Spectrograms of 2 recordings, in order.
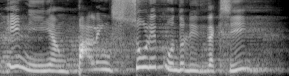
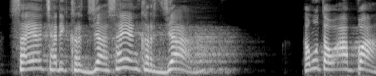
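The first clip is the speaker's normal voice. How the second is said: higher, scornful put-down of a spouse; imitating a husband who belittles his wife; boastful husband; 6 semitones higher than usual. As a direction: lord it over your wife, mock-arrogant. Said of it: "bapak-bapak ngerasain juga tuh kata-katanya".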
